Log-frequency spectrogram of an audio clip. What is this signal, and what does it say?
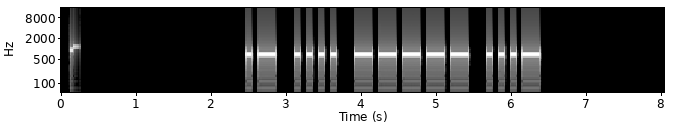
Morse code, heard as a keyed tone, about 15 wpm, 700 Hz. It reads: AH0V
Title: USA Call Signs - 4 Characters - Repeated 3x - 15wpm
